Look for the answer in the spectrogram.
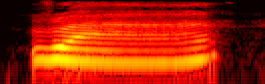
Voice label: "ruan3", pinyin

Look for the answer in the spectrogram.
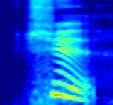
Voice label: "xue4", pinyin

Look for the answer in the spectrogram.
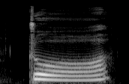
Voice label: "zhuo3", pinyin

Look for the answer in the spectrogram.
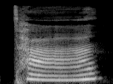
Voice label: "can3", pinyin

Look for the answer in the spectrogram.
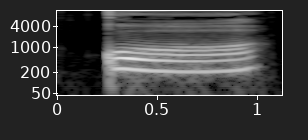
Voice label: "guo3", pinyin audio

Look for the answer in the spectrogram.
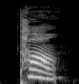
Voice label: "tang4", pinyin

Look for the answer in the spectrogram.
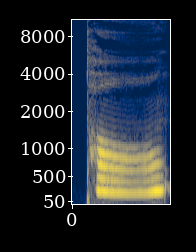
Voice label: "tong3", pinyin

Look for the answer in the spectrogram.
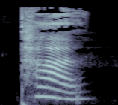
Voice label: "tan4", pinyin

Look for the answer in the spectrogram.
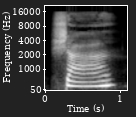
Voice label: "shan3", pinyin

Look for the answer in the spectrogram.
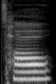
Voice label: "cao1", pinyin

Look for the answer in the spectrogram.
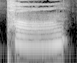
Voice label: "teng3", pinyin

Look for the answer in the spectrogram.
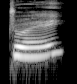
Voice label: "zhui2", pinyin

